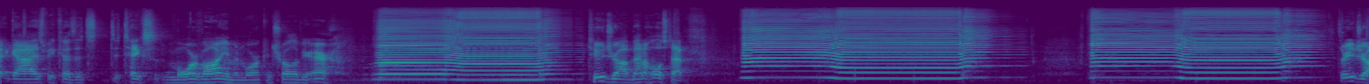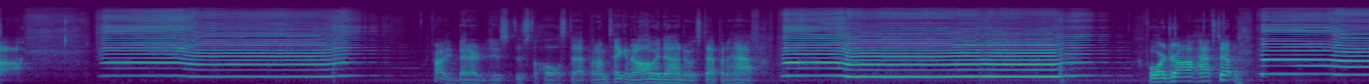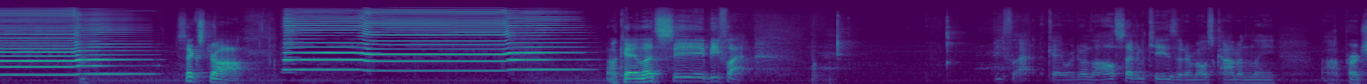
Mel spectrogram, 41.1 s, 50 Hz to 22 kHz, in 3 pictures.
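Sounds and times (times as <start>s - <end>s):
harmonica bent note: 3.7s - 6.0s, 7.4s - 17.8s, 21.3s - 25.1s, 26.1s - 29.1s, 29.9s - 33.4s.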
